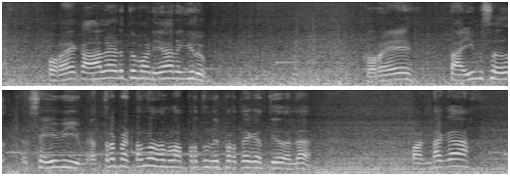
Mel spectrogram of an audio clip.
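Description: A man's voice speaking in several stretches over the steady low rumble of a TVS Ronin's single-cylinder engine and wind noise, cruising at highway speed.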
